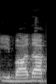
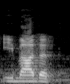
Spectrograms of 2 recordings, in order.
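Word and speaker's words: عبادة: اور جب عربی لہجے میں اس لفظ کو پڑھا جاتا ہے تو تیز ساکت ہو کر ہے کی آواز میں بدل جاتی ہے، یعنی اسے عبادہ پڑھا یا بولا جائے گا. عربی کا لفظ عبادہ جب اردو میں شامل ہوا تو اسے عربی کی بجائے اردو لہجے میں تے کے ساتھ بولا گیا اور بولا جاتا ہے، یعنی عبادت.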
